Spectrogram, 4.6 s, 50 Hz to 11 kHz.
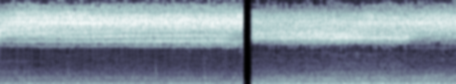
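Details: Cicadas drone in a continuous, high-pitched, shrill chorus with no pauses on Mt. Ogon, Hiroshima, Japan, on a hot, sunny morning on 15 July 2018, a week after heavy-rain landslides. Cicada sounds are also listed in the background music.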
